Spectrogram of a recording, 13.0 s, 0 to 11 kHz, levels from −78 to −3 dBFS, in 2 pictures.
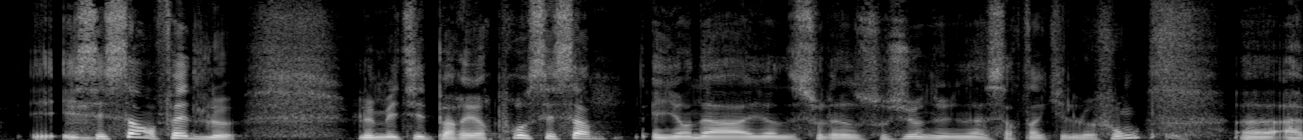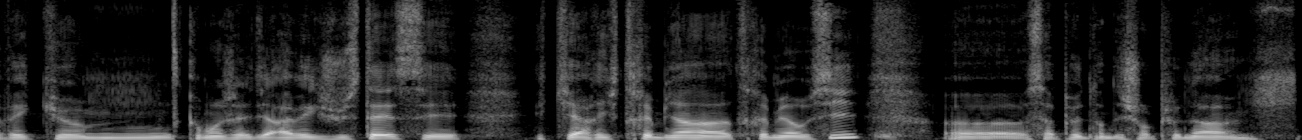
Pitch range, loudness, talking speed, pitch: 105-130 Hz, -25 LUFS, 260 wpm, 110 Hz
